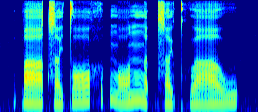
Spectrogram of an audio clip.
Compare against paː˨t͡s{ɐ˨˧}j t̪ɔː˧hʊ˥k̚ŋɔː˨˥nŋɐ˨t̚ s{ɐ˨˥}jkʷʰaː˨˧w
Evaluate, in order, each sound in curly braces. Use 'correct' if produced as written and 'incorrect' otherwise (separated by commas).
incorrect, incorrect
